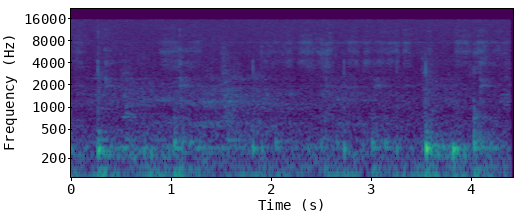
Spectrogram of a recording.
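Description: Marker pen writing on a whiteboard: faint, scattered short strokes and taps as a word is written, with a slightly louder stroke near the end.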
